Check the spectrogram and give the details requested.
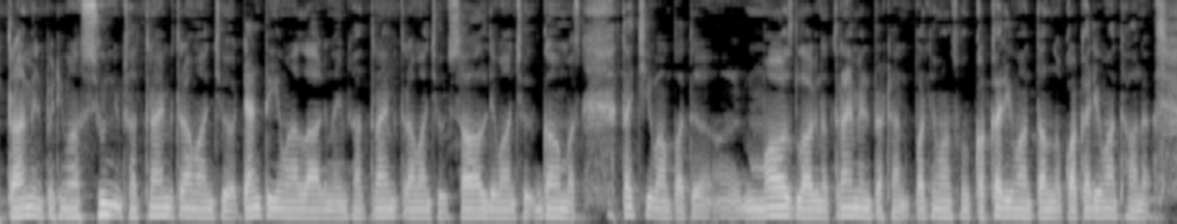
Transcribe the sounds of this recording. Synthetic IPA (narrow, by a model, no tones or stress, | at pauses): t̪ɾaːmenpʲeʈʰiʋãːnsunimsaːt̪ɾaːjmit̪ɾaːʋaːnt͡ʃʰiʈeɳʈjiʋãːnlaːɡnɨimsaːt̪ɾaːmit̪ɾaːʋãːnt͡ʃʰusaːld̪iʋãːnt͡ʃʰiɡaːmɐst̪ɐt͡ʃʰiʋãːnpɐt̪ɨ̰maːzlaːɡnɨt̪ɾaːmenpʲeʈʰɐnpɐt̪iʋãːnsunkɐkɐɾiʋãːnt̪ɐlnɨkɐkɐɾiʋãːnt̪ʰaːnɨ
